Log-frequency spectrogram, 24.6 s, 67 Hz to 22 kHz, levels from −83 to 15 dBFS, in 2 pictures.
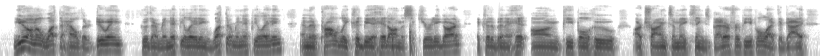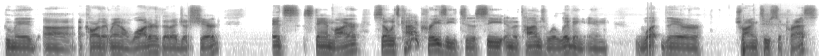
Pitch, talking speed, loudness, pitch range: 90 Hz, 195 wpm, -21 LUFS, 85-100 Hz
